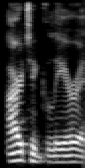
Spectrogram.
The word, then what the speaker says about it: Artigliere: And we will also have the honor of having Gale and Adam Artigliere, or Artigliere as they pronounce it, the daughter and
